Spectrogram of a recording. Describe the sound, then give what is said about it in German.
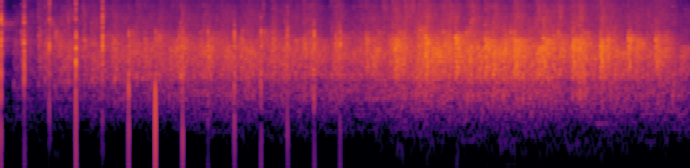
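Audience applause at a forum, given in thanks to its supporters, fills the whole stretch, opening with a few sharp, evenly spaced claps before swelling into dense, steady clapping that stays loud and sustained with no voices. “An Sie alle einen ganz herzlichen Dank für die Unterstützung dieses Forums und auch einen heftigen Applaus.”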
